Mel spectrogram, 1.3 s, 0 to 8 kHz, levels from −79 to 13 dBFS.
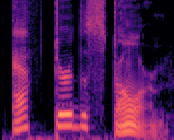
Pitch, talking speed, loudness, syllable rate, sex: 155 Hz, 140 wpm, -16 LUFS, 3.5 syllables/s, male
